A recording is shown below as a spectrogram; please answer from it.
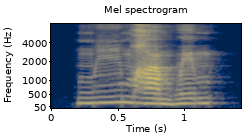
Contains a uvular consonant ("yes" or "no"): yes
